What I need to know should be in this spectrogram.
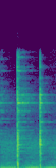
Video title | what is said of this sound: SEKILAS INFO " Jangan Sampai Salah Pilih Golok Untuk Sembelihan " | dia akan terdengar bunyi nyaringnya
